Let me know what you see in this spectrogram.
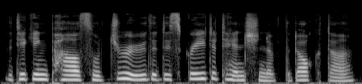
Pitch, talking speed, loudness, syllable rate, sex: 215 Hz, 165 wpm, -19 LUFS, 4.8 syllables/s, female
